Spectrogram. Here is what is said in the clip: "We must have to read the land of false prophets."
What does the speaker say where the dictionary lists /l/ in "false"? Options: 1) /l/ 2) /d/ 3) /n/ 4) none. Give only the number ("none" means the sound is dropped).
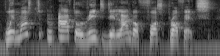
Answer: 4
